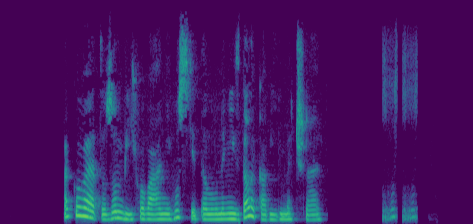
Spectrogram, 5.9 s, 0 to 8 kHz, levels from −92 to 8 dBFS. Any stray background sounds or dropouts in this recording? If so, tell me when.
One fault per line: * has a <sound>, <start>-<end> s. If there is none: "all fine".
* has a laugh, 4.8-5.2 s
